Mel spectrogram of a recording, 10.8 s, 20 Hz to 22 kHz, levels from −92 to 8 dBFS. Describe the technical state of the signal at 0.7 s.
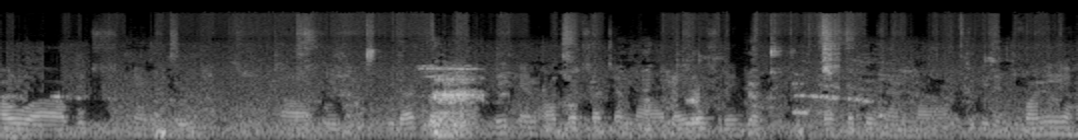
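At 0.7 s the speech sits inside a stretch of speech suppressed in double talk, running from 0.00 to 1.48 s. The level dips, at its deepest by about 10 dB, and the high end thins or breaks into pieces, affecting around a second in total. The likely cause is an echo canceller that heard both sides at once and turned everything down. Unlike packet loss, the sound isn't replaced by repeats but attenuated, dulled or cut out in bursts.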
